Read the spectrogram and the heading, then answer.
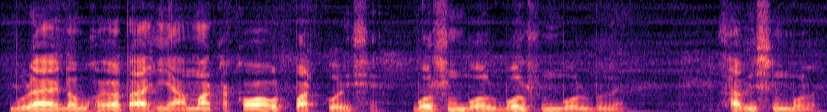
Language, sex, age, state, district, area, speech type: Assamese, male, 45-60, Assam, Golaghat, rural, spontaneous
